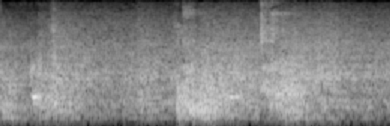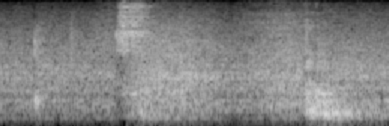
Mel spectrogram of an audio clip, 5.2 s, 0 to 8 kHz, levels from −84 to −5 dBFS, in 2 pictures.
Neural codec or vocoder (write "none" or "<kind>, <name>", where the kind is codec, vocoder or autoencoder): none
